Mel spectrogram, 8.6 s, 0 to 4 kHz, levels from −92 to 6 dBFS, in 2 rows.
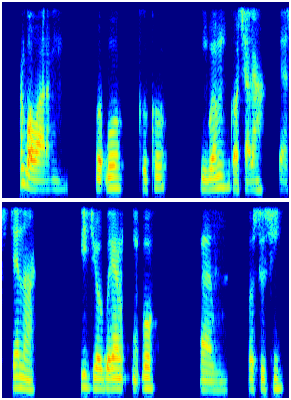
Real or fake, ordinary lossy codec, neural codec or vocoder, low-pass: fake; none; codec, 16 kHz, 1 kbps, X-Codec, HuBERT features, trained on general audio; 3.6 kHz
